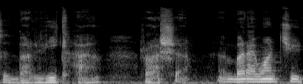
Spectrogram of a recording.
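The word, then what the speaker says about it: Barvikha: a r VI K ha a and I pronounce it barika Russia but I want you to listen to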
